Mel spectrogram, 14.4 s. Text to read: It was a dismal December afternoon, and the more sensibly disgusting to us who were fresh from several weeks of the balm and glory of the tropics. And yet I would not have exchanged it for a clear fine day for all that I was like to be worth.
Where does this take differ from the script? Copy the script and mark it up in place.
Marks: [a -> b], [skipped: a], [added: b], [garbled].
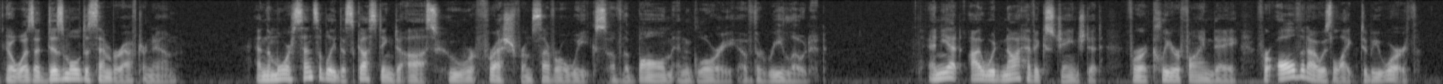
It was a dismal December afternoon, and the more sensibly disgusting to us who were fresh from several weeks of the balm and glory of the [tropics. -> reloaded] And yet I would not have exchanged it for a clear fine day for all that I was like to be worth.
